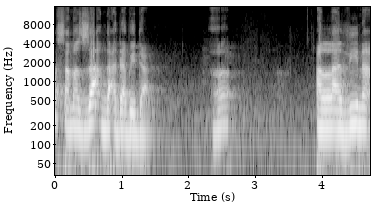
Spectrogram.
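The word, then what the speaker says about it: الَّذِينَ: Alladzina amanu dibaca allazina amanu.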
